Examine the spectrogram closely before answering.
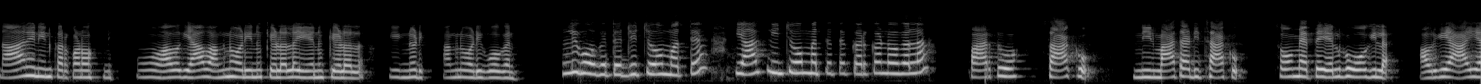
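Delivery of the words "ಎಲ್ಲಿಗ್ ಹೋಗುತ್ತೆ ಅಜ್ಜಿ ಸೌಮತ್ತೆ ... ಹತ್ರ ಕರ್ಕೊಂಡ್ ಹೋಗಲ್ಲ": put-on high, childish whine; whiny little boy. Little boy whining to grandma about school, high childish voice. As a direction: play a small boy refusing to go.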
